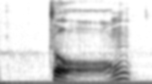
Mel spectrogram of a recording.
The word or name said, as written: zhong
